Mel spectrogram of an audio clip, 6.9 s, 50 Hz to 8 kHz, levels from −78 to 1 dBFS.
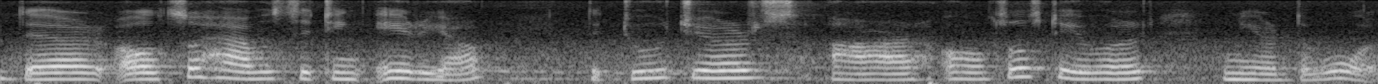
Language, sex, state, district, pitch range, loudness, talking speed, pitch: English, female, Punjab, Kapurthala, 225-260 Hz, -16 LUFS, 130 wpm, 235 Hz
